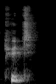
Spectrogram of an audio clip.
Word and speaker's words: pyt: But it's spelled P-Y-T, and it's pronounced put.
